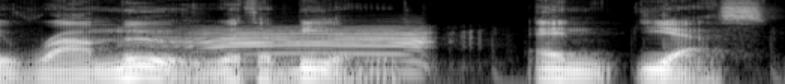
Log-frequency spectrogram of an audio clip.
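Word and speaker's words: Ramuh: to be corrected because it's not Rama which it it that's how it's spelled and it and it looks exactly that his name is actually ramu with a beard and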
